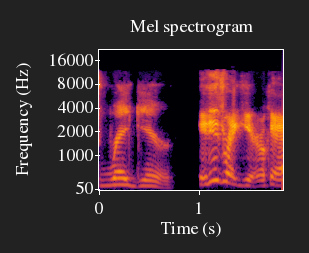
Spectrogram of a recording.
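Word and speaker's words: Regehr: And it's Ray Gear. It is Ray Gear. Okay, I would have pronounced it right. Okay, good. Duncan Ray Gear.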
